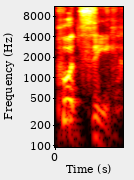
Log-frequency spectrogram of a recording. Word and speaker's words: Pozzi: In Italian, it's pronounced puzzi.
